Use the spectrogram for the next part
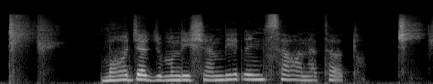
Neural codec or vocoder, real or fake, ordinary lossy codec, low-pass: codec, 16 kHz in and 24 kHz out, 0.6 kbps, FocalCodec, streaming, 4096 codes; fake; none; 10.8 kHz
